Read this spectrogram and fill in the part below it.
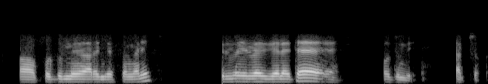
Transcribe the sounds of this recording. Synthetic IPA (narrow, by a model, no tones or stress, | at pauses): aːpuɖumeːmɐɾeːɲd͡ʒt͡ʃeːst̪aːmɡaːni | iɾɐʋɐjiɾɐʋɐjɐd̪ʋeːlɐjt̪eː | ɐwut̪und̪i | kɐʈsu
